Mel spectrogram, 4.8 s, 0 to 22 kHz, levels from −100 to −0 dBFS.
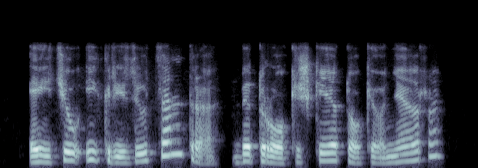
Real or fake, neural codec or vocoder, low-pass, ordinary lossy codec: real; none; 7.2 kHz; Opus, 32 kbps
